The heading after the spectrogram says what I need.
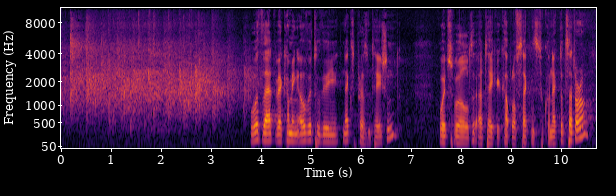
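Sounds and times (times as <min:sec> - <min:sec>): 
audience applause after a talk at a presentation event: 0:00.0 - 0:03.8
speech: 0:03.8 - 0:06.8, 0:07.6 - 0:10.7.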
